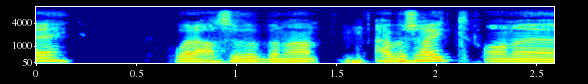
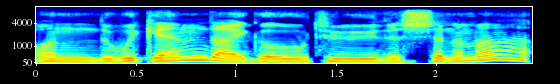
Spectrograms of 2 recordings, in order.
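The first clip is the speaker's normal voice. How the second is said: slow, put-on French accent, schoolbook English; 4 dB louder than usual. Retelling an english oral exam answer, spoken with a put-on french accent. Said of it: "I basically just spoke in English with a French accent".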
